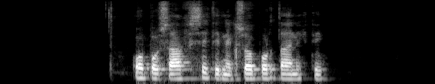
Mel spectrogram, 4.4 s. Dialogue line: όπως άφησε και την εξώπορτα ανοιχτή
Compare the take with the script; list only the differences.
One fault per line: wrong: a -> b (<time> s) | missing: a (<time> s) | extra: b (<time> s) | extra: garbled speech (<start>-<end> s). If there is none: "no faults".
missing: και (2.1 s)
